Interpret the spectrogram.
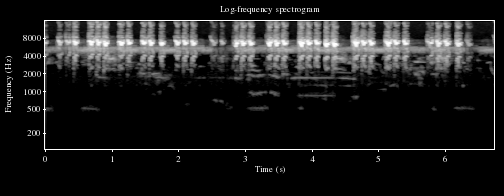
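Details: Myna couple rearing babies together: groups of quick, scratchy high chirps in short volleys with brief gaps between, over a constant thin whine and a few soft lower notes.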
